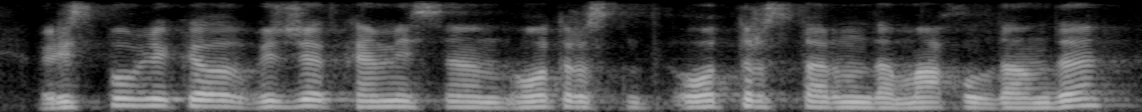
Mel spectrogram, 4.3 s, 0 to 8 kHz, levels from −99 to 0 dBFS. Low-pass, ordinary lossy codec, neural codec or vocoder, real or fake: 7.2 kHz; Opus, 32 kbps; none; real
